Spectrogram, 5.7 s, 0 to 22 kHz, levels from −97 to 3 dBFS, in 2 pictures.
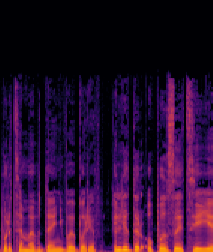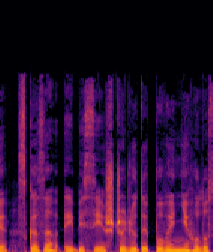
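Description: From the first moment to the last, the sound carries a faint regular ticking at 20 per second. This is a resampler restarted on every block. The conversion from 48 kHz to 44.1 kHz was done on 50 ms blocks, each treated alone. At every block edge the converter lacked the true neighbouring samples. Each seam therefore carries a small error. The ticks follow the block rate and sit on top of the signal.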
